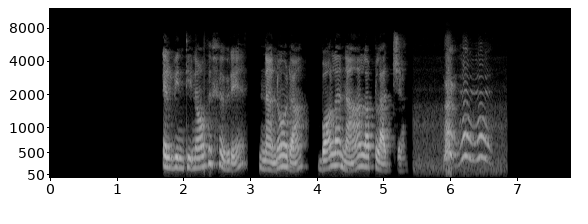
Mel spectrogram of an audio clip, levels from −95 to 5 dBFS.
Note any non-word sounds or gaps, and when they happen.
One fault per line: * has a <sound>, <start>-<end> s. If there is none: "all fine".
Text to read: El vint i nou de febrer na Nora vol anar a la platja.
* has a bark, 5.9-6.7 s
